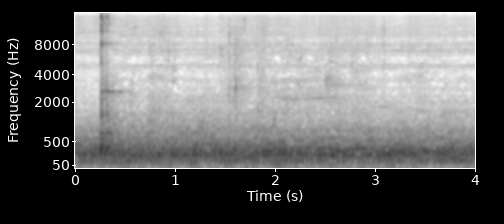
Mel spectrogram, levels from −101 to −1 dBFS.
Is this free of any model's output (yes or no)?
yes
